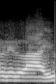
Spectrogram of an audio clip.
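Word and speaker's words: لله: Lil itu bacanya lillahi, bukan ala kaza.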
